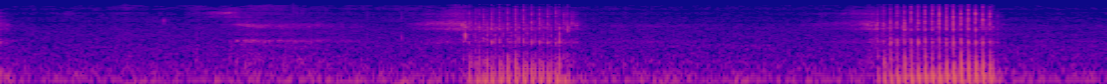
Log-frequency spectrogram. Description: Buzz is a derp dog....who snores like a grown man.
